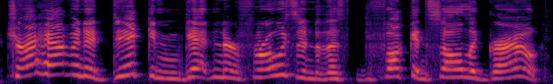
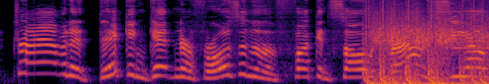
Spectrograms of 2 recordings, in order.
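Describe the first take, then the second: First: It is said in the speaker's usual accent. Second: It is said in a put-on Canadian accent.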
